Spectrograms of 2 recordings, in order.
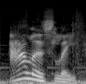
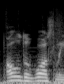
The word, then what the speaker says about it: Alderwasley: This, apparently to the folk who live out here, is Allerzlee. But I don't, so Alderwasley it is.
